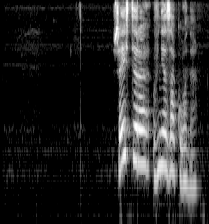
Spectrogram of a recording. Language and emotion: Russian, positive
